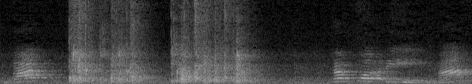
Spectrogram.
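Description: A rhythmic hand-clapping ice-breaking game in a classroom: bursts of claps come in separate groups, with a teacher's voice counting between them.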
